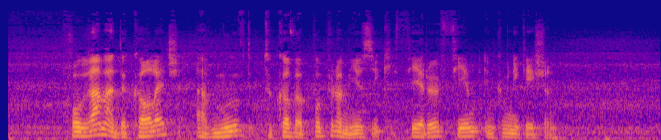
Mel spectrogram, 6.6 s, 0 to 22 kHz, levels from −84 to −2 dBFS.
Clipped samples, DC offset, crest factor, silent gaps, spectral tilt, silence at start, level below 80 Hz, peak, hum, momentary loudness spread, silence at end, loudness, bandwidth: under 0.1%; under 0.1%; 22 dB; none; -5.5 dB/octave; 0.1 s; -48 dBFS; -4 dBFS; none; 19 LU; 0 s; -25 LUFS; 16 kHz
